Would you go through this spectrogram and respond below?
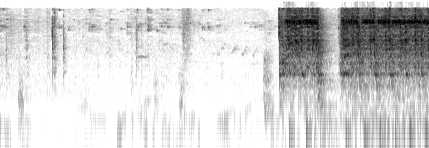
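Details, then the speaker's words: Honda Astrea Grand motorcycle with a new battery: electric starter whirs steadily at normal speed in two long bursts but the engine never fires; crank no start. "Namun, benda itu tetap berputar tanpa menyala. Jadi, untuk teman-teman, jika kalian mengalami kasus seperti ini, di mana starter elektrik berfungsi, tetapi mesin tidak menyala."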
